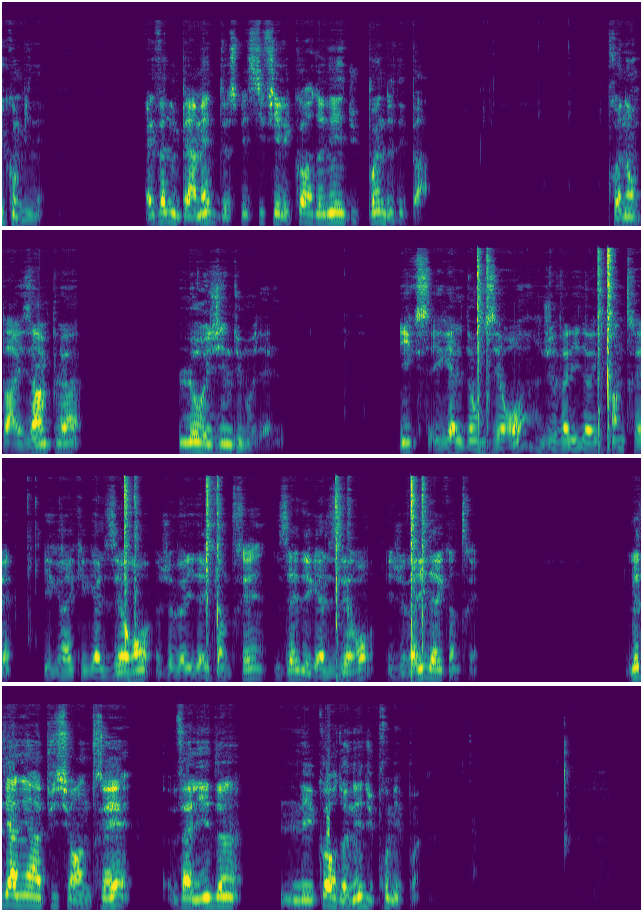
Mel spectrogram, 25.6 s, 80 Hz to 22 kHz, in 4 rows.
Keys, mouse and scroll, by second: 11.1 KP_0, 12.3 KP_Enter, 14.0 KP_0, 14.8 Return, 16.1 0, 16.8 Return.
